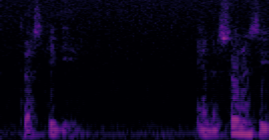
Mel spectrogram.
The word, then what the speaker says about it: Tuskegee: he referred to do it that way as Tuskegee the person who followed him pronounced it correctly Tuskegee and as soon as he did the first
